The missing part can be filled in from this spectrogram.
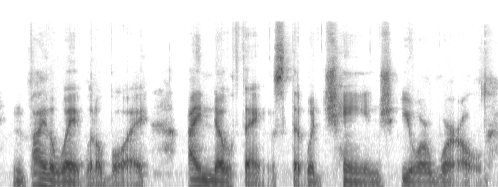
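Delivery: hushed, half-whispered aside. Game narrator voicing a woman walking back to her table: half-whispering. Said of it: "she just kind of whispers to him".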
